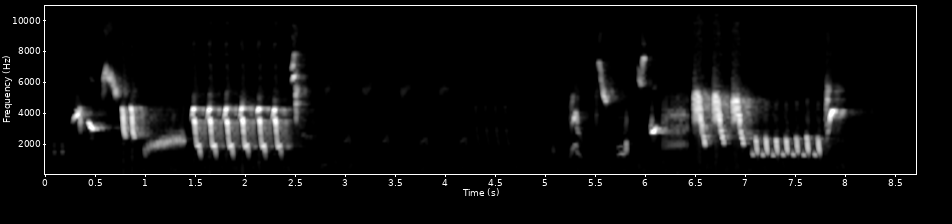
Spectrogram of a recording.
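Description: A songbird singing: two phrases of quick repeated notes, each about two and a half seconds long, the second stepping down in pitch partway through, with a few soft chirps in the pause between.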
